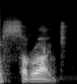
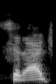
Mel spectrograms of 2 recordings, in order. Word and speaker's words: Elsirag: So it's Abdelwahab Sarraj, but for whatever reason, I think a lot of people call it Siraj for Yes, that it's is Sudanese because Siraj is very Sudanese name.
